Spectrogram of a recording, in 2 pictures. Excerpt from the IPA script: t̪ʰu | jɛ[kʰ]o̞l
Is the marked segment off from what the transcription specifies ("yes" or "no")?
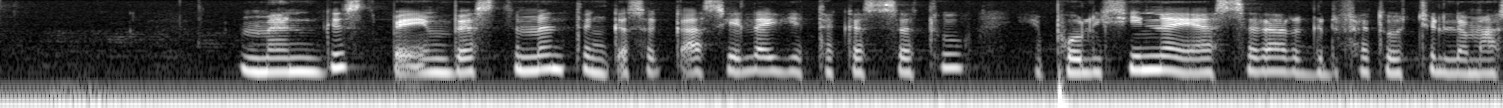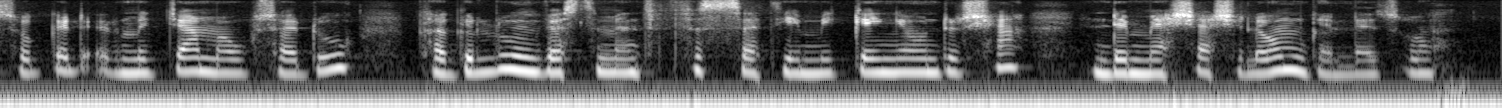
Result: yes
